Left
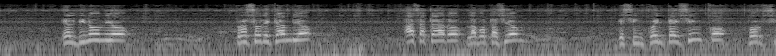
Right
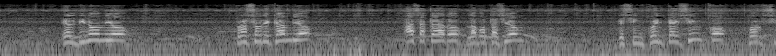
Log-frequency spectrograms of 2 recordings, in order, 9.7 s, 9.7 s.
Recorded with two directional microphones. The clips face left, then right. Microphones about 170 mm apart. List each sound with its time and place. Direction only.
0.7 s speech: 10° left (ahead or behind)
3.0 s speech: 15° left (ahead or behind)
5.0 s speech: 15° left (ahead or behind)
7.7 s speech: 15° left (ahead or behind)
